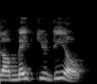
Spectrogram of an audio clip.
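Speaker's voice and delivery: ordinary talk, nothing marked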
